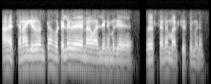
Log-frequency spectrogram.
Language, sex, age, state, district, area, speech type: Kannada, male, 30-45, Karnataka, Chikkaballapur, urban, conversation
